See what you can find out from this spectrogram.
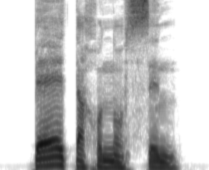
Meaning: second-person plural imperfective of yééhósin
- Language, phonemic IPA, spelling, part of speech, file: Navajo, /péːtɑ̀hònòhsɪ̀n/, béédahonohsin, verb, Nv-béédahonohsin.ogg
